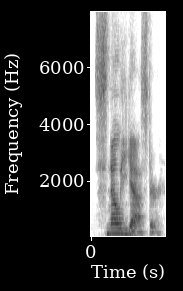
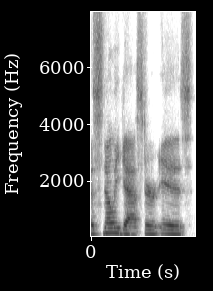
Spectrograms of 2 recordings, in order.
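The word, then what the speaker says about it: Snallygaster: I know people think the name is funny, but that's what it's called. Snellygaster. It's spelled Snalllygaster. And the Snellygaster it's an American folklore.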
